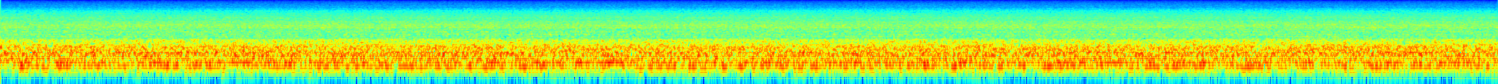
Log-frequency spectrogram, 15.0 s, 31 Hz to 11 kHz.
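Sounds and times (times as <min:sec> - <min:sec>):
CFM56B engine noise in A320 cockpit: 0:00.0 - 0:14.9.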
